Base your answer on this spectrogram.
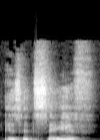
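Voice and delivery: high, squeaky worried question; a pinched, high little worry; mock worried squeak. Mock worried thought about corn.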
